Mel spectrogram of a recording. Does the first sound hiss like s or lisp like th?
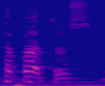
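th. The first sound is a lisped th. This is how it is said in Spain. "If you go to Spain, they say zapatos"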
